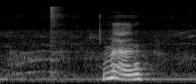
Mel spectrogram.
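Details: Ragdoll kitten at a home cattery in central Kansas, raised without cages: one short, bright meow rising then falling, about half a second long, in a small indoor room with a faint steady hum and a woman coaxing nearby.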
